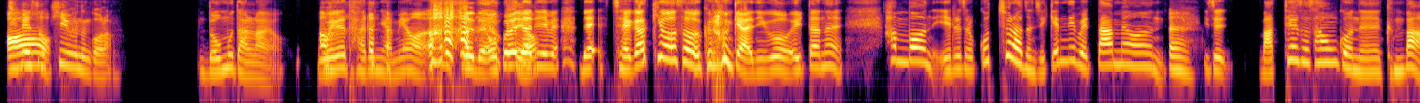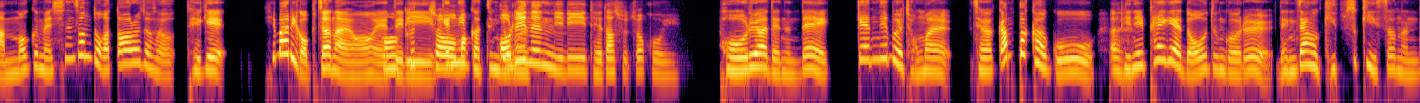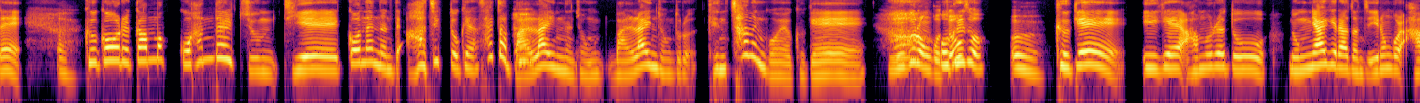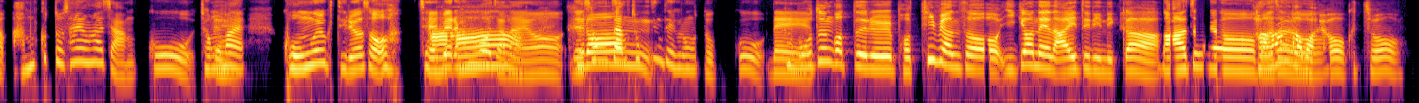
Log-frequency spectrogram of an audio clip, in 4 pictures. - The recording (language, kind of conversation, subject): Korean, podcast, 작은 정원이나 화분 하나로 삶을 단순하게 만들 수 있을까요?
- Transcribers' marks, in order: tapping; other background noise; laugh; laughing while speaking: "그런 게"; gasp; gasp; laughing while speaking: "들여서"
